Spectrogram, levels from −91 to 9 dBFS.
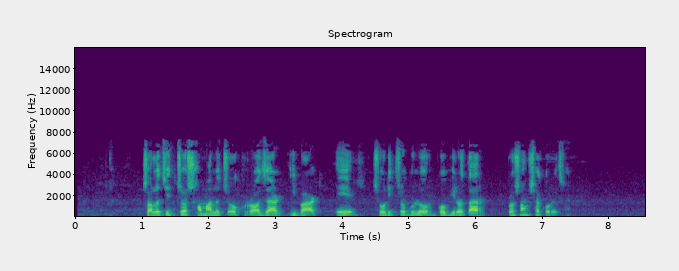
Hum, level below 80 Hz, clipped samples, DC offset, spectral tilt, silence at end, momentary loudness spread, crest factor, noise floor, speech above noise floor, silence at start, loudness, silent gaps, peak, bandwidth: none; -56 dBFS; under 0.1%; under 0.1%; -5 dB/octave; 1.25 s; 10 LU; 18 dB; -65 dBFS; 47 dB; 1.05 s; -18 LUFS; none; -2 dBFS; 7.4 kHz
